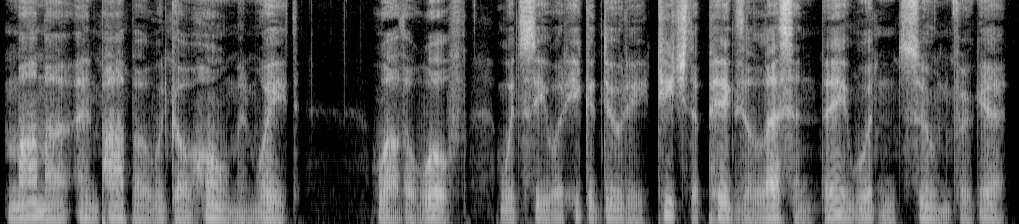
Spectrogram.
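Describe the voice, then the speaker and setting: An extremely low, heavily rasping werewolf played by a man, gruff but gentle and protective. He speaks in a folksy, unhurried way, as in a bedtime roleplay audio, close and dry. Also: no room sound, full character voice. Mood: storytelling. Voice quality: deep, gravelly, husky. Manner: folksy, slow, patient drawl with colloquial turns.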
